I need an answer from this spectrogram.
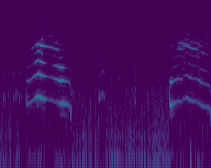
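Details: Loud screaming from a kitten of the temple cat group: two long, drawn-out meows that start high and slide slowly downward, with a short pause between them.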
